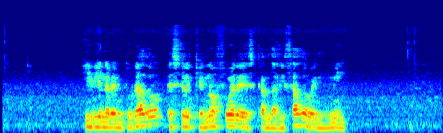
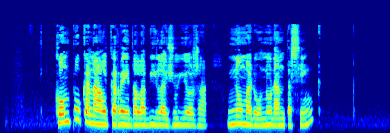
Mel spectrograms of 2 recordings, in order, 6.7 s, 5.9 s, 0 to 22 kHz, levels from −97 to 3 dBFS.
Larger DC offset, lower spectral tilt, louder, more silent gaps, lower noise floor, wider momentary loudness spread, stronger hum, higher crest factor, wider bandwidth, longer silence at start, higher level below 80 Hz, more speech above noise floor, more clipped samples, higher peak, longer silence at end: neither; first, -9.5 dB/octave vs -4.5 dB/octave; first, -23 LUFS vs -28 LUFS; neither; second, -59 dBFS vs -82 dBFS; second, 11 LU vs 16 LU; neither; about the same, 20 dB vs 20 dB; second, 6.4 kHz vs 11.5 kHz; first, 1.3 s vs 0.85 s; first, -56 dBFS vs -82 dBFS; second, 37 dB vs 55 dB; neither; first, -4 dBFS vs -8 dBFS; first, 1.45 s vs 1.15 s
